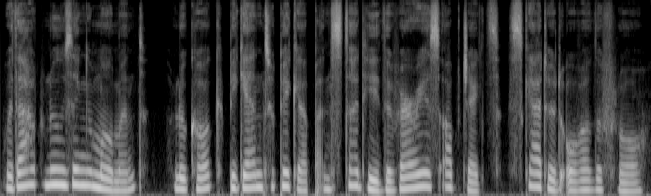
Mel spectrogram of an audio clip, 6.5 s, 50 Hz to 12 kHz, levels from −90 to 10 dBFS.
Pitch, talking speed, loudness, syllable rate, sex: 200 Hz, 165 wpm, -18 LUFS, 4.9 syllables/s, female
